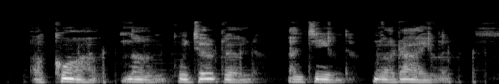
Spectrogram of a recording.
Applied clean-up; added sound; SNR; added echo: neural mask model DeepFilterNet 3.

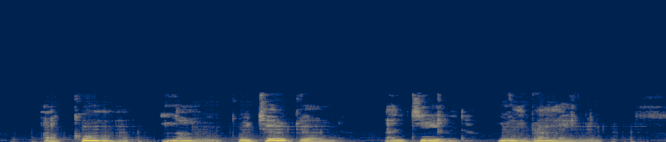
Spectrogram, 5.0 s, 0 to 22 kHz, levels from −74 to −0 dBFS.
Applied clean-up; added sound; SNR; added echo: neural separator model SepFormer DNS4.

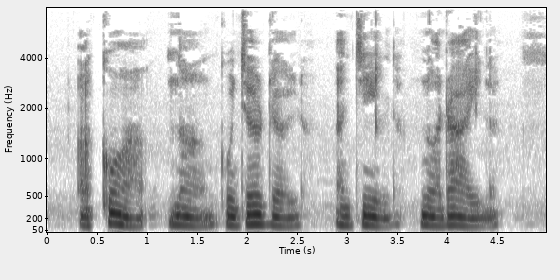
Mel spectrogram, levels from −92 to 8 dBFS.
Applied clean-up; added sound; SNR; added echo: none; none; none; none.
